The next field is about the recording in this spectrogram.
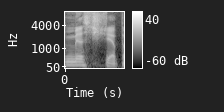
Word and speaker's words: MSCHF: And basically, a company, I don't have the name here, but they basically take Nike, the company is called, like, I think it's pronounced Mischief, but it's spelled M-S-C-H-F, and apparently they've done this before for other artists.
